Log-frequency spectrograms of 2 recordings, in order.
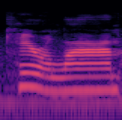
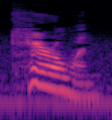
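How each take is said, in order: First: "Caroline" ending in a full "line"; long-i Caroline. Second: "Carolyn" ending in a quick "lun"; Carolyn, short ending. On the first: Crafter giving in to temptation with viewer's name, Caroline with long i. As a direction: say "Caroline" as CARE-uh-LINE, louder. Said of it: "I wanna throw a line on there so bad". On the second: Crafter correcting herself on a viewer's name, Carolyn with short ending. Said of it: "I wanna throw a line on there". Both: Shown as a demonstration.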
